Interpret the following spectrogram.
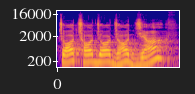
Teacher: च छ ज झ ज तो इसका उच्चारण स्थान क्या होगा तो इसका उच्चारण स्थान तालू होगा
